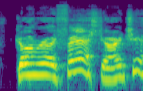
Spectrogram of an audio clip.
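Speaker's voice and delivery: very high, loud put-on voice. Retelling what he said to the speaker, in a Roscoe P. Coltrane impression. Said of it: "That's what he sounded like".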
